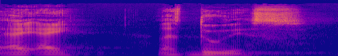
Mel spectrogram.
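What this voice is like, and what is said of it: Put-on accent. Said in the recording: “With that kind of accent, too. ... Yeah, you want me to stop that accent?”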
